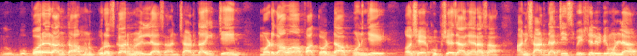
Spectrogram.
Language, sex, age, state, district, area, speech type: Goan Konkani, male, 18-30, Goa, Tiswadi, rural, spontaneous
